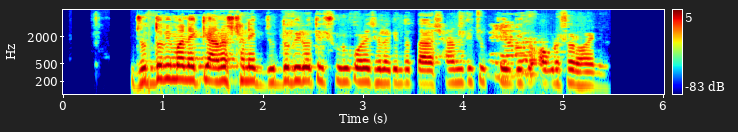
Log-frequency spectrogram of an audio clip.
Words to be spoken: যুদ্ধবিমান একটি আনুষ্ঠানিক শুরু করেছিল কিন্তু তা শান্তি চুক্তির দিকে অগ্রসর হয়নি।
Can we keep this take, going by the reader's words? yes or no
no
